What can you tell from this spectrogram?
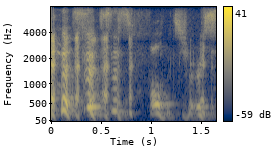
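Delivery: high, slow words through laughter; laughing. Real, not acted. Guest joking about the coffee brand, laughing. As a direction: laugh your way through the line.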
